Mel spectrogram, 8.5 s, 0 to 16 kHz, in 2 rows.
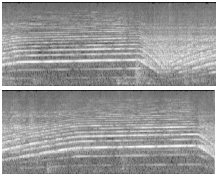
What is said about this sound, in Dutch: De sirene gaat. Gealarmeerd kijk je op je horloge. Het is geen 12 uur. En het is ook niet de eerste maandag van de maand. Dus dan moet er wat anders aan de hand zijn.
